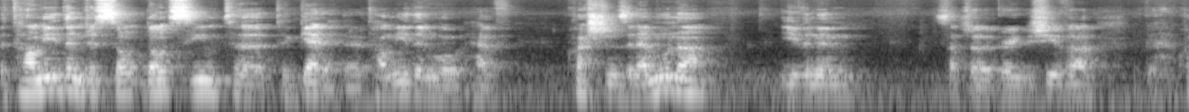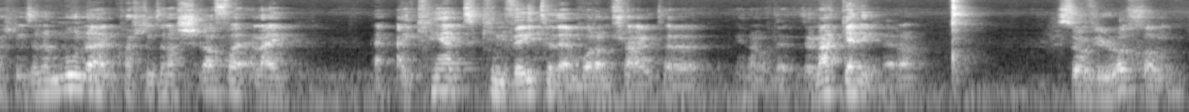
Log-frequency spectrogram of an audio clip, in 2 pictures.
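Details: Adult man with aphasia after a stroke six years earlier, with memory loss and loss of use of an arm; difficulty speaking, writing and reading, knows what to say but can't get it out; reading a prepared text aloud; aphasia after stroke.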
